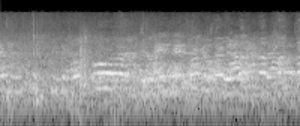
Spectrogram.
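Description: Several voices overlapping, calling out and chattering without a pause, from the people around a water polo game.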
